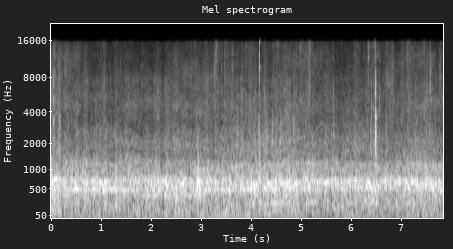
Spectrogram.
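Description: Motor boat's engine idling with a steady low hum, and a couple of light clicks as a mooring line is worked onto the boat's cleat.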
